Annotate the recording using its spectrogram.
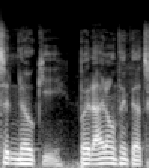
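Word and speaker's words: gnocchi: you said the other except able correct pronunciation Noki Noki yeah yeah yeah my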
